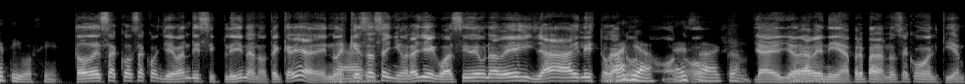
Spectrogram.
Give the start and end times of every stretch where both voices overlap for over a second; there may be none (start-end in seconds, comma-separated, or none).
6.0-8.3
